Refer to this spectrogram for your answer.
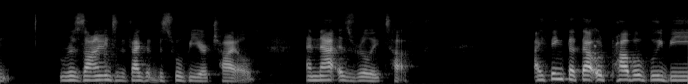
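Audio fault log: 5.94–5.96 s, corrupt frame decoded: right after "i think that", a quick squeaky blip near -20 dBFS from a couple of damaged frames decoded with scrambled gains.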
